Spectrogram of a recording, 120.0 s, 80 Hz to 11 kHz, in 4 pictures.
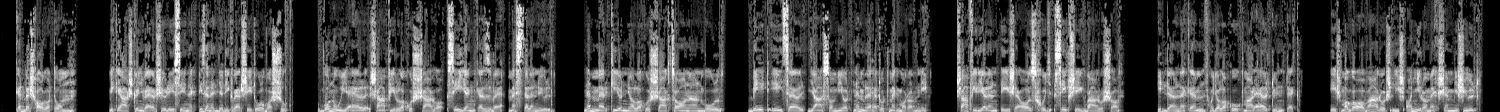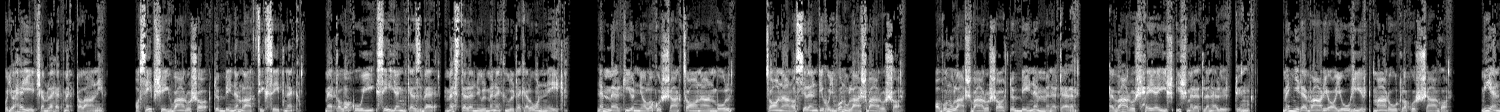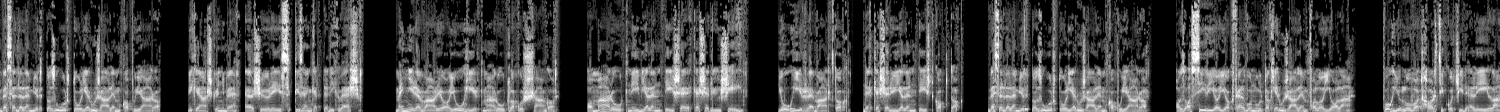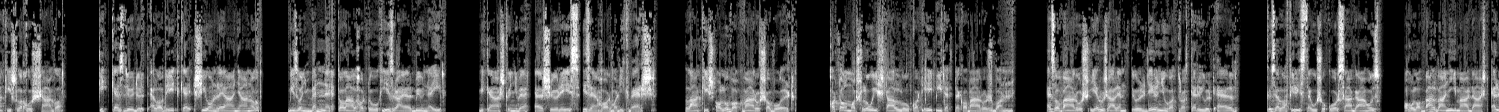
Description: Szentírás Mikeás 1:11-16 Mikeás 2:1-3 Nap 2 Olvasóterv elkezdése Nap 4 A tervről Mikeás gyönyörű prózában felszólítja Izrael és Júda vezetőit, hogy szeressék az irgalmasságot, cselekedjenek igazságosan és járjanak alázatosan Istennel. Napi utazás Mikeán, miközben hallgatod a hangos tanulmányt, és olvasol válogatott verseket Isten szavából.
